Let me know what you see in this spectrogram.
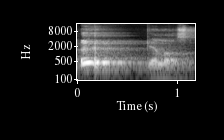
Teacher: porque o acento está na proparoxítona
